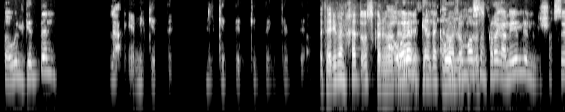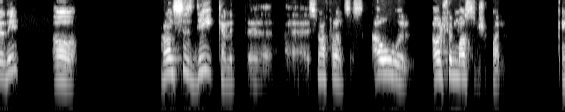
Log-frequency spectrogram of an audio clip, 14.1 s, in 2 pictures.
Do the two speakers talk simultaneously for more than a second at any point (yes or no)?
yes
